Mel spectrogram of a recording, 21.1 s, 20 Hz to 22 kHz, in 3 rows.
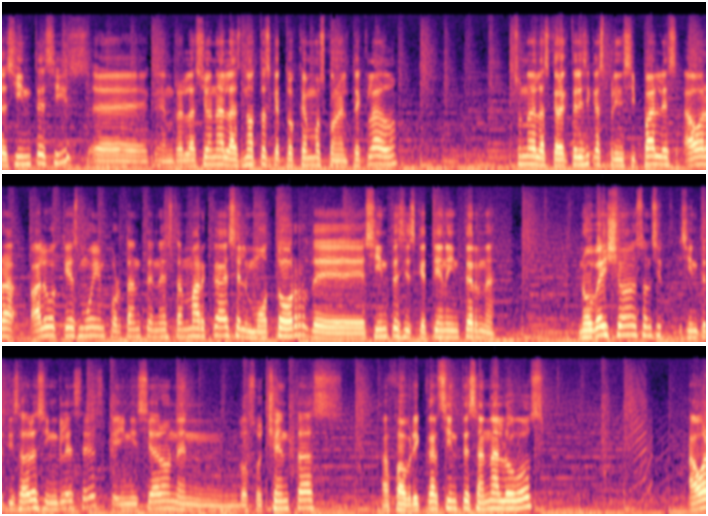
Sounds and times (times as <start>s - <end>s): Speech: 0.0s - 4.0s, 5.1s - 12.0s, 12.8s - 19.5s
Music: 0.0s - 21.1s.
